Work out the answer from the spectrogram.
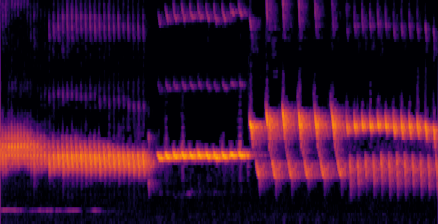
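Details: Serinus canaria, a canary singing for training: a fast buzzy roll, a steady pure whistled note, then a series of rapid repeated sweeping chirps, high and clear without other sounds.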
